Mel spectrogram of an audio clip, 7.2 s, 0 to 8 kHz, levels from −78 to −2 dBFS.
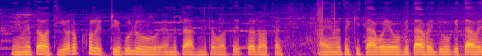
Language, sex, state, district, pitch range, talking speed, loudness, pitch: Bajjika, male, Bihar, Vaishali, 120-130 Hz, 150 wpm, -20 LUFS, 125 Hz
